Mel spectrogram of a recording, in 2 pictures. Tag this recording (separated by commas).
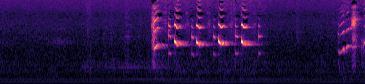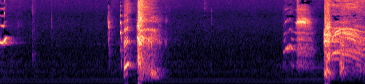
people sneezing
